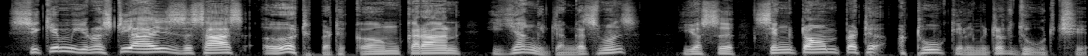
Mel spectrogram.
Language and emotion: Kashmiri, neutral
